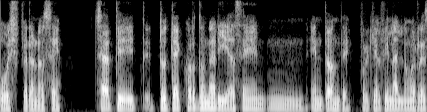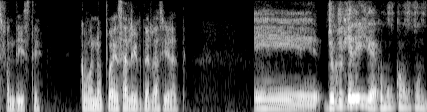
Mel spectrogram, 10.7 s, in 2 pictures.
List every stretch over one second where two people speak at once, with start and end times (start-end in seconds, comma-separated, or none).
none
